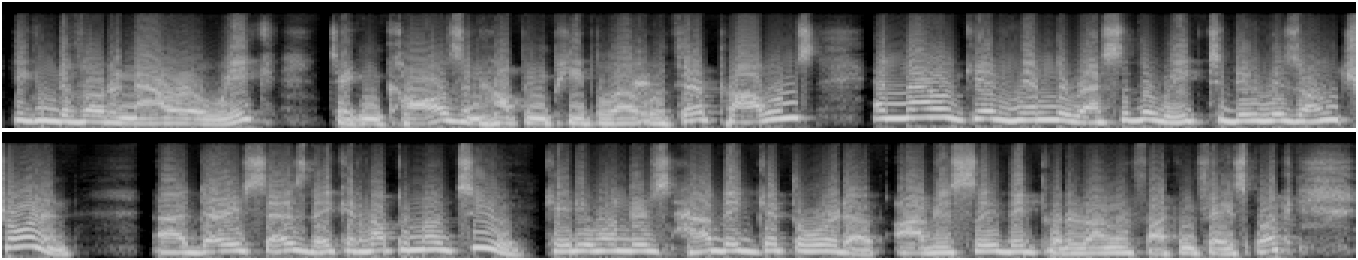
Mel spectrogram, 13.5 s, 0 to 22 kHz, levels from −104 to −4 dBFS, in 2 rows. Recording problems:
distortion; heavy; 35% of the sound clipped

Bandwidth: 15 kHz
